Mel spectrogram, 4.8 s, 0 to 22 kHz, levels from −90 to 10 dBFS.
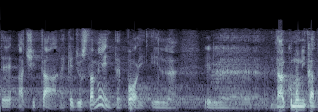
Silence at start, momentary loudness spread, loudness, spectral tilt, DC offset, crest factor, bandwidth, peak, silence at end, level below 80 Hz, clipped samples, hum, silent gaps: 0 s; 16 LU; -16 LUFS; -4.5 dB/octave; under 0.1%; 16 dB; 8 kHz; 0 dBFS; 0 s; -56 dBFS; under 0.1%; none; none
